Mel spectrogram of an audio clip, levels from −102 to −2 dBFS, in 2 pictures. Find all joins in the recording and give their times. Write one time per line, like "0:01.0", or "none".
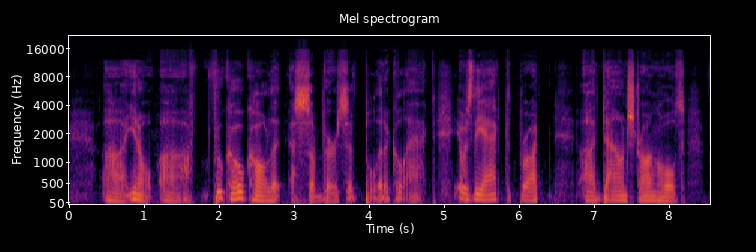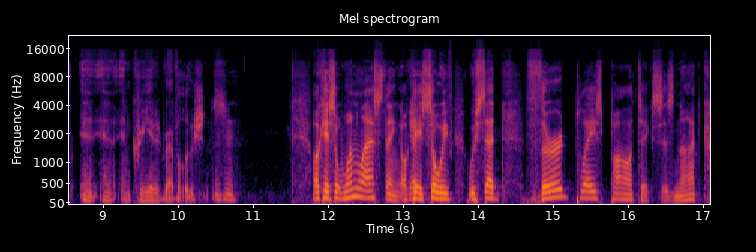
none

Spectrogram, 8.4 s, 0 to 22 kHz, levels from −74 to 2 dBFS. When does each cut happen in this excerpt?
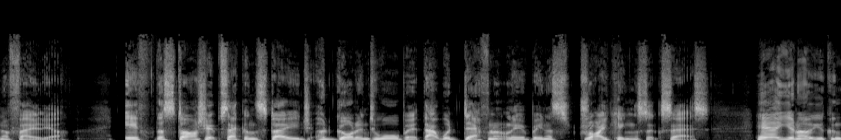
none

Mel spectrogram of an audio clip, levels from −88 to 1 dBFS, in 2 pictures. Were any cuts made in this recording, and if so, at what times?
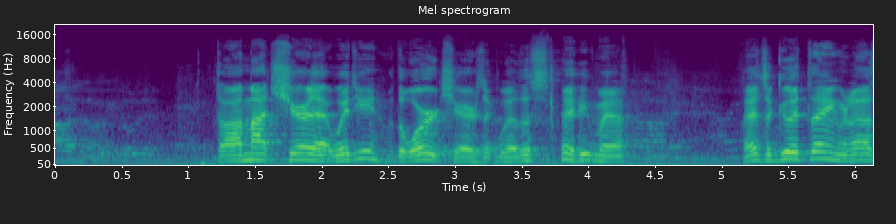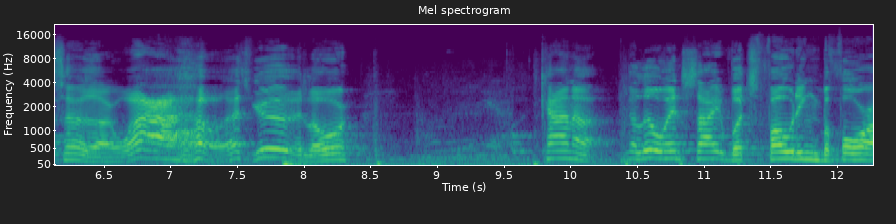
0:07.6
0:09.5

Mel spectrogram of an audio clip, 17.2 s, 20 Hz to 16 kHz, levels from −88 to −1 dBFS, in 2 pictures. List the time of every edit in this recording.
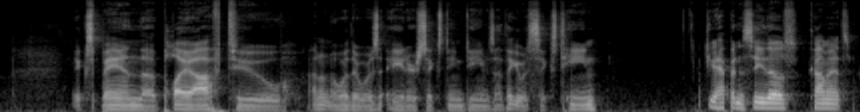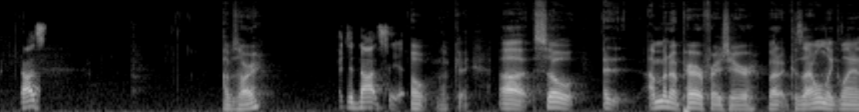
none

